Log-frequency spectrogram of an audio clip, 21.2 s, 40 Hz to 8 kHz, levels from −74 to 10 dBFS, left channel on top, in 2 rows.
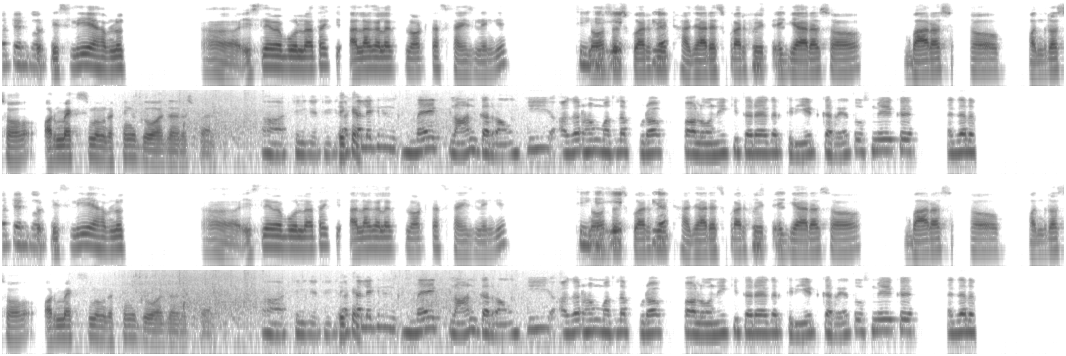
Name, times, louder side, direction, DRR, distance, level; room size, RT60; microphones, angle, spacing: voice 1, 0.0-0.4 5.8-6.2 6.5-6.7 7.5-7.8 13.2-19.8 20.1-20.4, left 1 dB, 10° left, 0.5 m, -29 dB
voice 2, 0.7-1.2 2.0-5.1 5.9-8.6 9.0-10.0 10.3-12.8 14.0-14.2, left 4 dB, 55° left, 0.6 m, -26 dB
sound 1, 11.3-16.3, right 5 dB, 25° right, 0.8 m, -42 dB
open air
head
